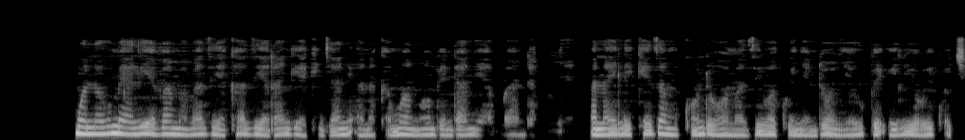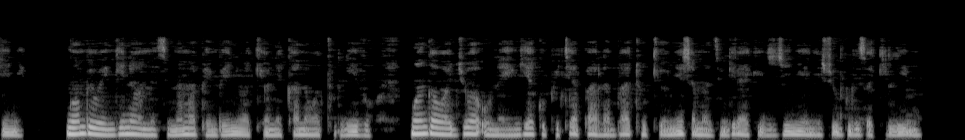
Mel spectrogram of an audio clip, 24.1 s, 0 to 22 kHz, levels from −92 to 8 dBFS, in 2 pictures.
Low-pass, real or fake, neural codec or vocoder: 7.2 kHz; real; none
